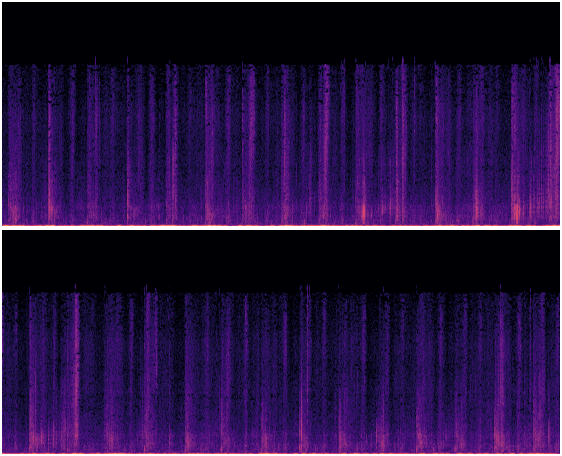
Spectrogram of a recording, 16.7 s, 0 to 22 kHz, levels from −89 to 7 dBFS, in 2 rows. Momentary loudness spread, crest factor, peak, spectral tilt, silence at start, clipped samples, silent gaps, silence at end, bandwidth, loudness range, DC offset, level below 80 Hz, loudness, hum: 10 LU; 12 dB; -8 dBFS; -3 dB/octave; 0 s; under 0.1%; none; 0.05 s; 14 kHz; 6 LU; under 0.1%; -34 dBFS; -42 LUFS; none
